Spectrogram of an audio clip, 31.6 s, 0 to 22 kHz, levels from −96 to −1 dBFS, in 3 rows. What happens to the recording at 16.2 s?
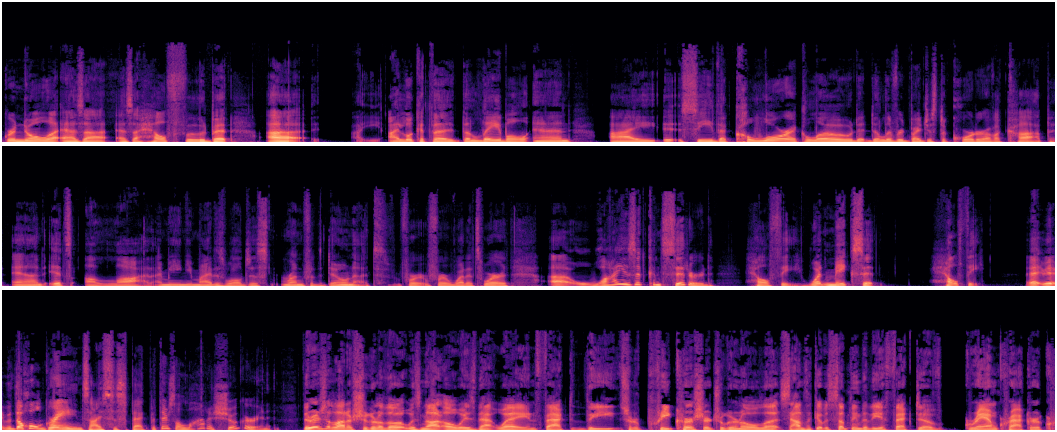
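Nothing goes wrong at 16.2 s; the speech carries on intact through that moment with no audible fault.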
